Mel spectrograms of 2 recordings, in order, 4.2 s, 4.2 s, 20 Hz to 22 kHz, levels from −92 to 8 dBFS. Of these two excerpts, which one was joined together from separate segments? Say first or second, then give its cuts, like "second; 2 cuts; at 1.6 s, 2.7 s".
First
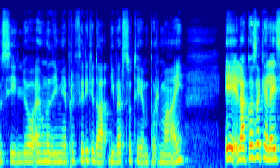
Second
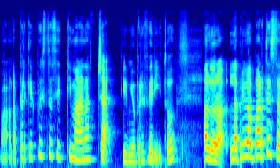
second; 1 cut; at 3.0 s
